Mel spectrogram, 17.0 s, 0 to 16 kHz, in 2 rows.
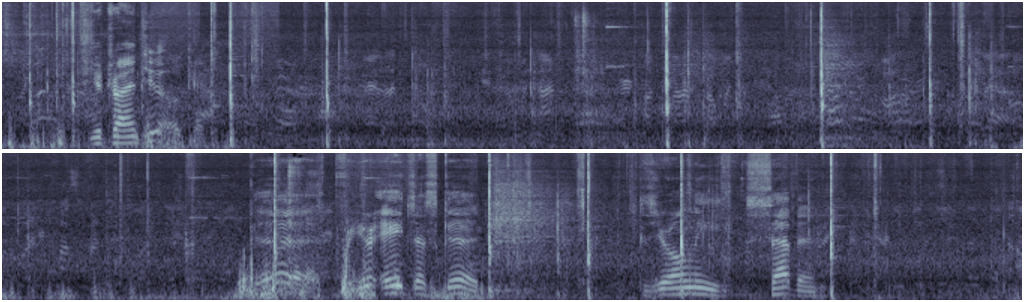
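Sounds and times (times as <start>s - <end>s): basketball bouncing on asphalt: 0.0s - 11.6s, 12.4s - 17.0s.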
